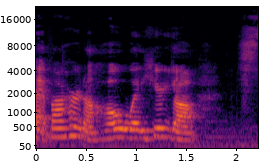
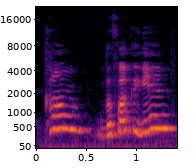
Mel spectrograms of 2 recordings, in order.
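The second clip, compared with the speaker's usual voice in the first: high disbelieving rise; can't believe he said that; stunned disbelief; 10 semitones higher than usual. Retold or imitated. Girlfriend hearing boyfriend's refusal, stunned high rise.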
